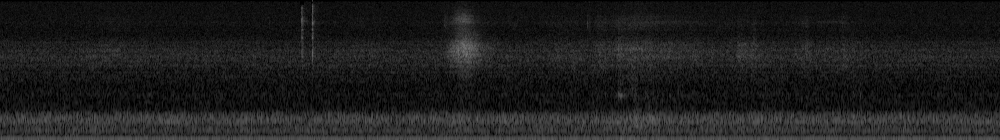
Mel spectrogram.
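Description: Quiet room tone with a steady low electrical hum, a few faint clicks about three seconds in and a brief soft hiss near the middle.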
